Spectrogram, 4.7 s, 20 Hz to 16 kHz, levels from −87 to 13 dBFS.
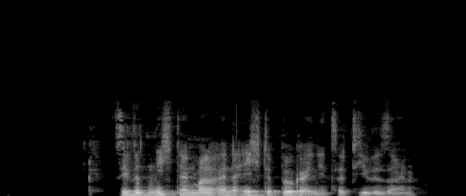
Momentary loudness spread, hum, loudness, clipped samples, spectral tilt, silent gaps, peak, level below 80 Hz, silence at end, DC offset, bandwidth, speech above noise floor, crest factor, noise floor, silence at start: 12 LU; none; -17 LUFS; under 0.1%; -8 dB/octave; none; -2 dBFS; -56 dBFS; 0.55 s; under 0.1%; 7.2 kHz; over 73 dB; 18 dB; under -90 dBFS; 1.2 s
